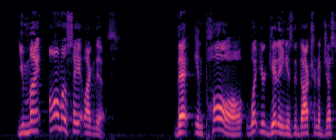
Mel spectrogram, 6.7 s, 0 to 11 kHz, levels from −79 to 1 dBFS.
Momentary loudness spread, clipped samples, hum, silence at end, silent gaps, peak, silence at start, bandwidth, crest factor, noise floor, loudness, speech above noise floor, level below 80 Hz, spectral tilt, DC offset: 14 LU; under 0.1%; none; 0 s; none; -10 dBFS; 0.35 s; 8.8 kHz; 20 dB; -75 dBFS; -29 LUFS; 46 dB; -74 dBFS; -4 dB/octave; under 0.1%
